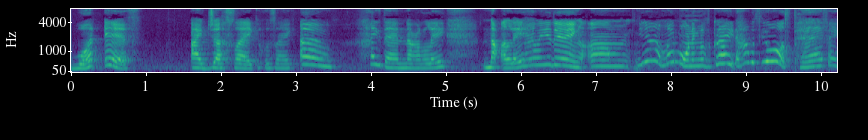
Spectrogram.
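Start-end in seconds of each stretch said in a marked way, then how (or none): 3.1-10.2 put-on posh British accent. Imagining greeting someone at school, in a put-on British accent. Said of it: "British accents".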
